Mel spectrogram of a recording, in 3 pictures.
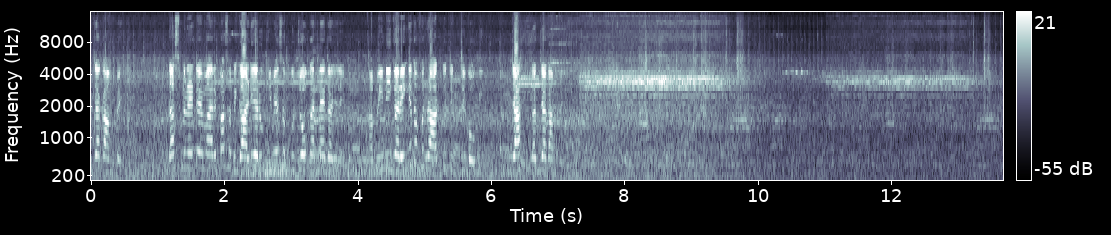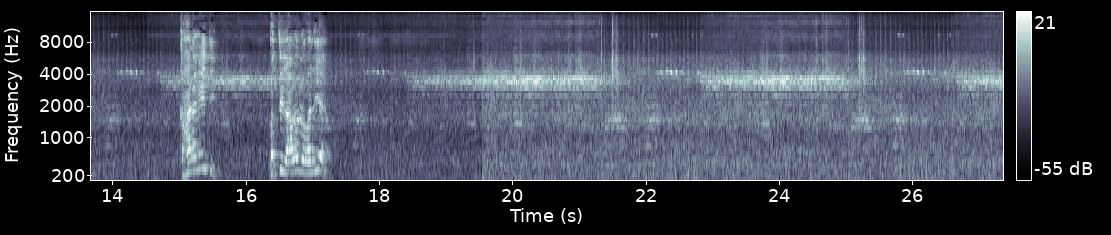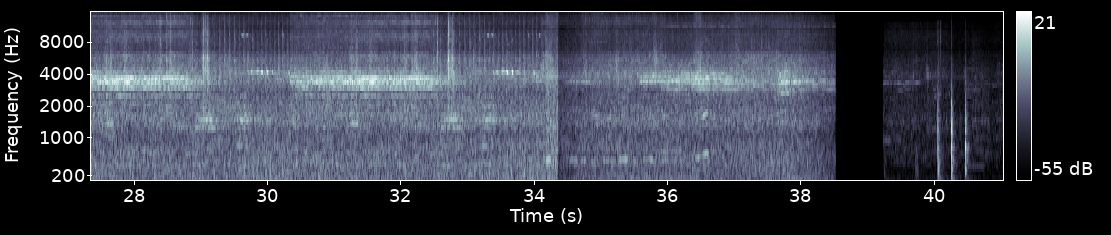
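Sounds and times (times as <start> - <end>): traffic engines rumbling: 0.0 - 38.6.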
